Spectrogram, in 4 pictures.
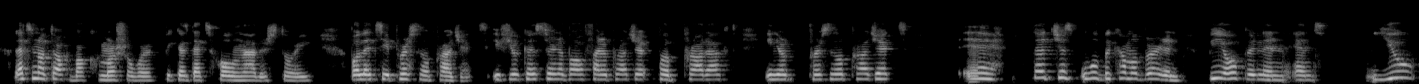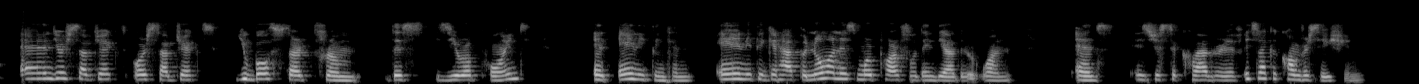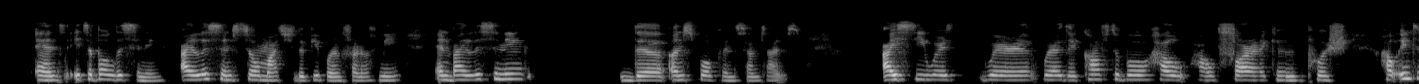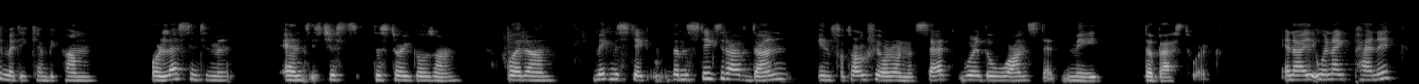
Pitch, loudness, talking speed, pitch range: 215 Hz, -26 LUFS, 165 wpm, 195-235 Hz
